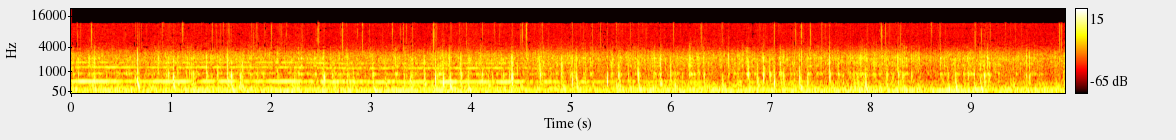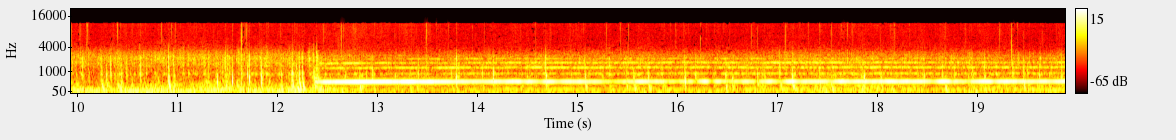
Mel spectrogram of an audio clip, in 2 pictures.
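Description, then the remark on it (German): Locomotive 99 7238 of the Harzquerbahn pulls a passenger train through pouring rain between Elend and Sorge stations, the rain's steady hiss and patter mixing with a droning, tonal whistle-like hum that swells louder about midway and holds. No one speaks. “Lok 99, 72, 38 der Harz-Querbahn vor Personenzug in strömendem Regen zwischen den Bahnhöfen Elend und Sorge.”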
